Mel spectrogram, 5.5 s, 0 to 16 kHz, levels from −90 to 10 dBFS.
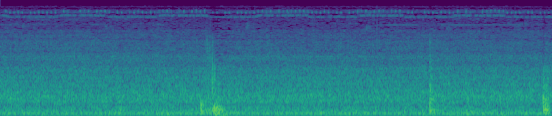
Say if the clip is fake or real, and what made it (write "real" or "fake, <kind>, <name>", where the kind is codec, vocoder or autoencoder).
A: real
